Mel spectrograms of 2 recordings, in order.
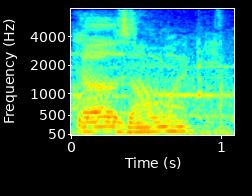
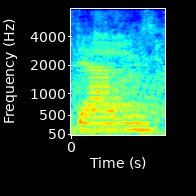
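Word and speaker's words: DAZN: The zone. Duh. It's Dazzing. Dazzing. Dazing Dazzing. Bro, it's pronounced the zone.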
